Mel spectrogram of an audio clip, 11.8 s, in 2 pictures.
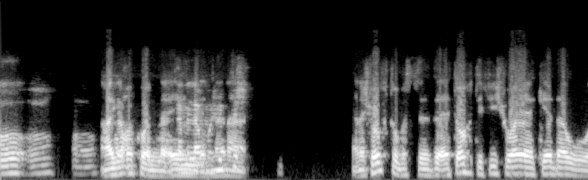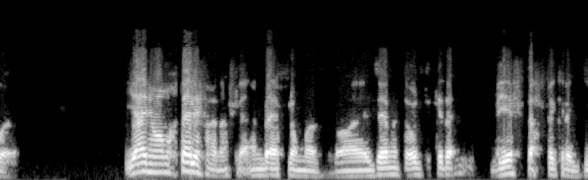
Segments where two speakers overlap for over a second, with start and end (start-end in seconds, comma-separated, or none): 1.0-2.5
